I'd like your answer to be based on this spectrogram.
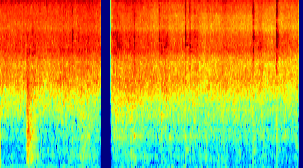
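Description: Pointed gourd, potato and fried soybean chunks frying in a pan with salt and turmeric, a continuous close sizzle punctuated by several sharp spatula clinks, interrupted once by a brief gap of silence.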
